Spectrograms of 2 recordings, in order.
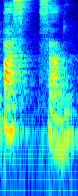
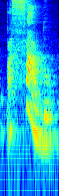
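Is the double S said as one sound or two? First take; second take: two; one. First: The double S is sounded as two sounds. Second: The double S is sounded as one sound. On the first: The speaker calls it wrong. "eu não digo passado" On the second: The speaker calls it right. "é um único som"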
